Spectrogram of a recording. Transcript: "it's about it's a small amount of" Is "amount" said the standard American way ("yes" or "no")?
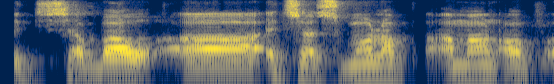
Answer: yes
